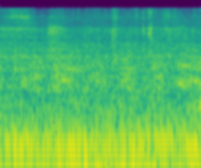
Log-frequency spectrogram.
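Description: An airport shuttle bus rolls along the tarmac near the runway, a continuous low engine rumble with road noise, close and fairly loud, while voices murmur faintly beneath it.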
